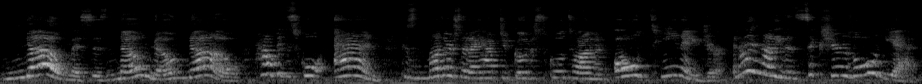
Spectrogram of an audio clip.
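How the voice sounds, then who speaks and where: A woman's voice: high-pitched, big pitch swings, unhurried, hardly any pauses, a bit bright, voice pushed up, full character voice. A woman voicing a feisty, dramatic five-year-old girl telling a storybook tale with childish, emphatic indignation. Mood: alarmed, indignant. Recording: roomy, distant mic, faint noise.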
